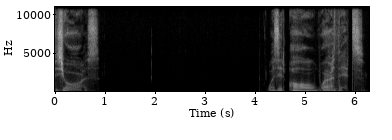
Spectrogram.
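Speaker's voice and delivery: slow, tempting whisper in the ear; a sly little voice coaxing betrayal; tiny whispering voice. Acted. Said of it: "you hear a tiny little voice in your ear".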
